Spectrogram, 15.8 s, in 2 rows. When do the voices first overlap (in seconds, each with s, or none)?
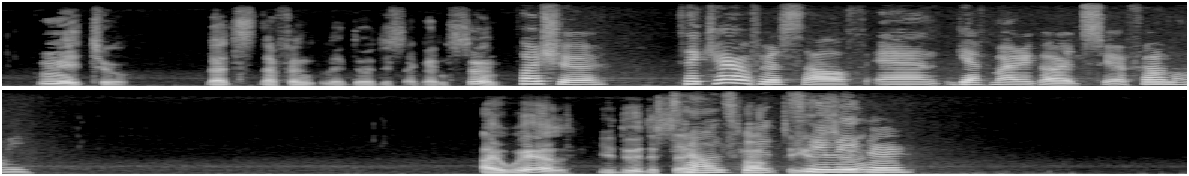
12.4 s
